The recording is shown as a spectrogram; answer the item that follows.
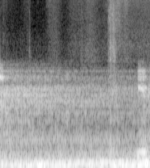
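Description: Steady low rumble of a car being driven at road speed, heard from inside the cabin: tyre and engine noise filling a pause on the radio. Radio speech starts right at the end.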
